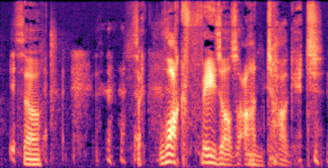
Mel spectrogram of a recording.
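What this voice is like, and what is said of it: Bad Sean Connery impression. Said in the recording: “I did a terrible impression of Sean Connery”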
